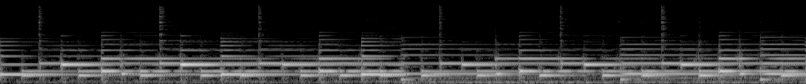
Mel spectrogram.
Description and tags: prepared piano loop 1
Sample of prepared piano recorded with an Audio-Technica AT2020
piano, repetitive, prepared, loop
